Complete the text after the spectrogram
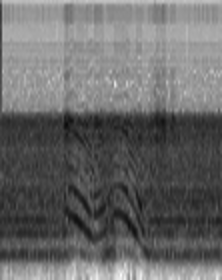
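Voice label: bomb failure mood medium, speech English; War Thunder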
